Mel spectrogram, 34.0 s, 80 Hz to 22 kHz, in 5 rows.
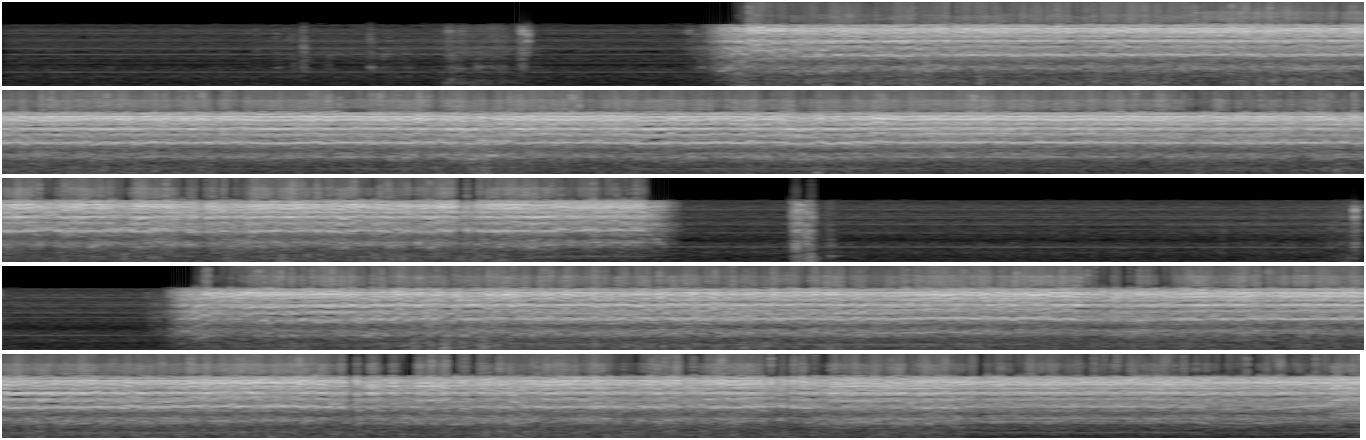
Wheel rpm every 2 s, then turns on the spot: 0, 30, 220, 230, 230, 230, 230, 230, 140, 0, 30, 200, 220, 220, 220, 230, 230.
none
